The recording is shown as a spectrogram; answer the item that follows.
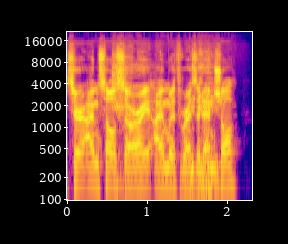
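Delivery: plain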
